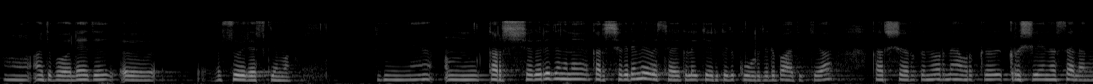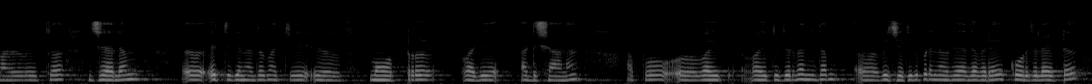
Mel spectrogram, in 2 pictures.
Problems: low volume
